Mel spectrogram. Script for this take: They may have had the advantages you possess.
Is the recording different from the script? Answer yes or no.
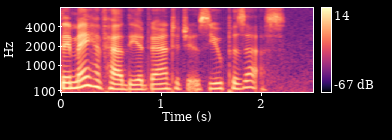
no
